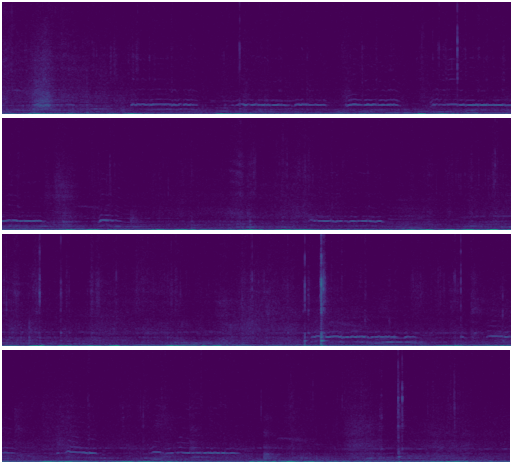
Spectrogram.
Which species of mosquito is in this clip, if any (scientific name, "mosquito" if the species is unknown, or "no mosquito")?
Culex pipiens complex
